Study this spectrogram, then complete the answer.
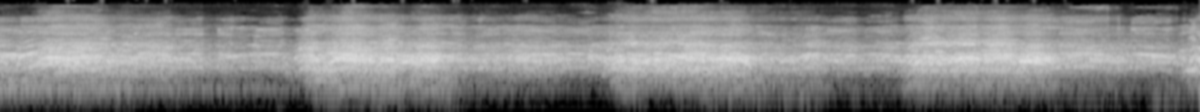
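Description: Large crowd at an Islamic religious gathering (mahfil) shouting takbir in unison, loud repeated bursts of massed voices rising and falling in waves, about four surges over several seconds.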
